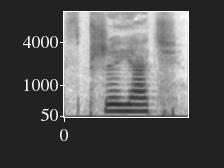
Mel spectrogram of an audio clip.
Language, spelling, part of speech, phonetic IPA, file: Polish, sprzyjać, verb, [ˈspʃɨjät͡ɕ], Pl-sprzyjać.ogg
